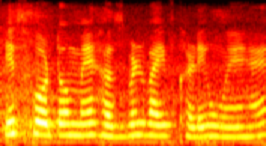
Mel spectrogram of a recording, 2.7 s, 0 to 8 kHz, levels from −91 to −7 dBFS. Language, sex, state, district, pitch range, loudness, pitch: Hindi, male, Haryana, Rohtak, 210-240 Hz, -18 LUFS, 230 Hz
